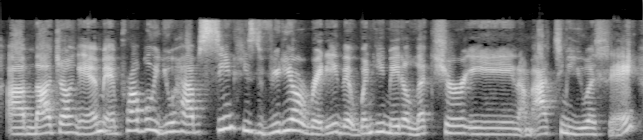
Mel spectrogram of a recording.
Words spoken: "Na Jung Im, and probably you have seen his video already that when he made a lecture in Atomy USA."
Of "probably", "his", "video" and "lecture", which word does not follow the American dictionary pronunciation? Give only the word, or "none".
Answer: none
